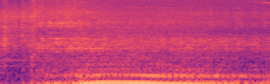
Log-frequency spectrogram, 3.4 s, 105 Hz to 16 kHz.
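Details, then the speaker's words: Ford F150 cold start, not run that day: the engine swells up then sags back, tacho going up and down; hunting idle that varies with temperature. "And you see that purging, you see how the tacho is just going up and down. It does a little bit of that depending on the temperature."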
